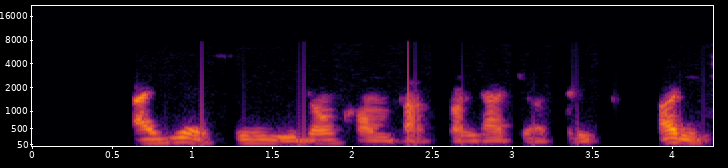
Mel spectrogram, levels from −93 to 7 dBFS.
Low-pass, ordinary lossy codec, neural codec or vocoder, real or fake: none; none; none; real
